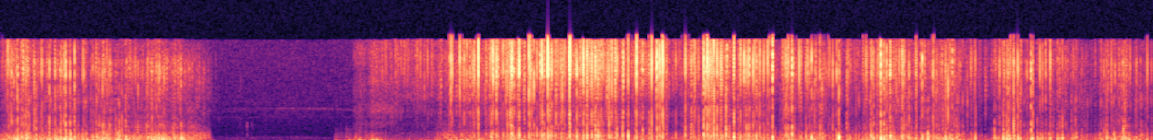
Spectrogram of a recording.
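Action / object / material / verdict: scrape / foam microphone windscreen / foam / none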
